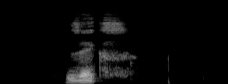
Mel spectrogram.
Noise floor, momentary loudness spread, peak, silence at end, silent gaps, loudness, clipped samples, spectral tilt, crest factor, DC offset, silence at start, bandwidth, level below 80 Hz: -73 dBFS; 18 LU; -10 dBFS; 0.95 s; none; -30 LUFS; under 0.1%; -4 dB/octave; 24 dB; under 0.1%; 0.65 s; 12.5 kHz; -68 dBFS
